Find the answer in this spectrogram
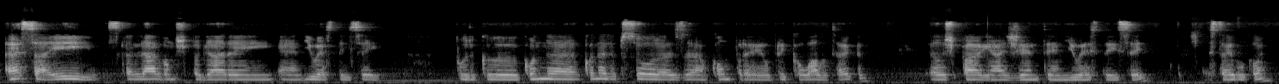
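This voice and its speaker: A man hosting a casual online chat, halting and repeating words as he searches for them. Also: lowish voice, little pitch movement, a bit bright, rough recording. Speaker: show host.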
